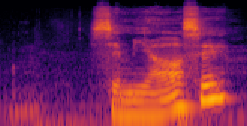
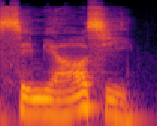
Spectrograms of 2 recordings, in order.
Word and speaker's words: Semjase: in ancient times here on earth by extraterrestrials semiasse is a name that is frequently mispronounced as semiyasi and as you can read here you will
